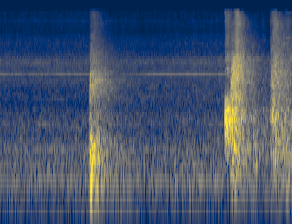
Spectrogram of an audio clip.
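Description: A bowling ball landing on the lane with a sharp thud about a second in, then, about two seconds later, a louder crash of bowling pins being struck, over the steady hum of a bowling alley.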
